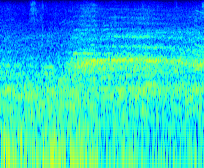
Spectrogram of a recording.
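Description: A long, high-pitched held shout about half a second in, over the noise of shouting voices in a large sports hall during a karate bout.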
